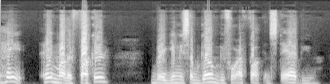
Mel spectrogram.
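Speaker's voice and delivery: mock dead-serious, no-nonsense deadpan delivery. Retelling threatening a friend with a needle for gum: retelling own straight-faced threat. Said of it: "with a straight face and all".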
